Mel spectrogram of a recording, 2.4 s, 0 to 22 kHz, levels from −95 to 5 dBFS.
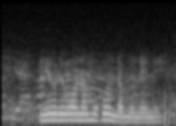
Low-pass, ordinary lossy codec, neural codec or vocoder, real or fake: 19.8 kHz; none; vocoder, 44.1 kHz, 128 mel bands every 512 samples, BigVGAN v2; fake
